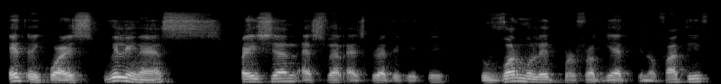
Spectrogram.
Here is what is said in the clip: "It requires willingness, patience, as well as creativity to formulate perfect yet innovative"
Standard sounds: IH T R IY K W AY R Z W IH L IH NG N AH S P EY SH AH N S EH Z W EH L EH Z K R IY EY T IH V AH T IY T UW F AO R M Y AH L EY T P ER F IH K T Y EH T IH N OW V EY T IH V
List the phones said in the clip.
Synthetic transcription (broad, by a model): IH T R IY K W AY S W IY L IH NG N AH S P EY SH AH N EH S W EH L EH S K R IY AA T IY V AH T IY T UW F AO R M Y AH L EY T P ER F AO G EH T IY N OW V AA T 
